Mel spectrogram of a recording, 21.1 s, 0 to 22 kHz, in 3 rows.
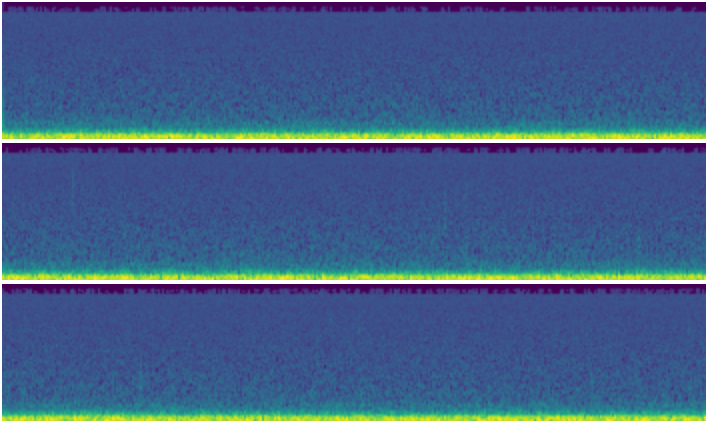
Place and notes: Nesbister böd, Whiteness, Shetland, UK - The low drone of the stove inside the böd
The böd at Nesbister is in a truly beautiful situation, a fifteen minute walk from where you can dump a car, perched at the edge of the water, at the end of a small, rocky peninsula. There is a chemical toilet and a cold tap there, and it's an old fishing hut. No electricity. People who have stayed there in the past have adorned the ledge of the small window with great beach finds; bones, shells, pretty stones, pieces of glass worn smooth by the sea, and driftwood. There is a small stove which you can burn peat in, and I set the fire up in this before heading down the bay to collect more driftwood kindling for the next person to stay after me. I set up EDIROL R-09 to document the wonderful low drone of a small peat-burning stove in an off-grid cottage with thick stone walls, thinking that this kind of domestic soundscape would have been the background for many nights of knitting in Shetland in the past.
